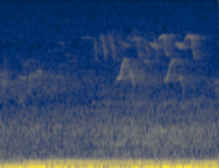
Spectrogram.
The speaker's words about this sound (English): You probably hear the birds chirping and hear a few cars around.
